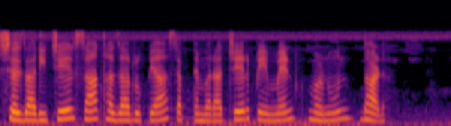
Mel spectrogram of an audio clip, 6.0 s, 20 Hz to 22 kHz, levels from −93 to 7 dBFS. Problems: none marked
